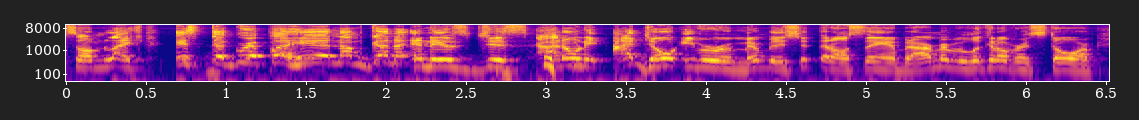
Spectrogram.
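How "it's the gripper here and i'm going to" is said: very high, really bad Jamaican accent. Retelling calling yourself The Gripper, in the worst Jamaican accent ever. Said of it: "the worst Jamaican accent you've ever heard".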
